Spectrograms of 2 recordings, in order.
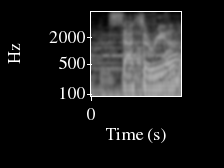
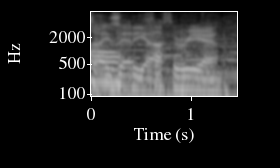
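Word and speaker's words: Saizeriya: Satsuria? affordable place. Satsuria? Oh, Oh, Caesarea. Caesarea. Thank you. I butchered the name.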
